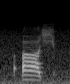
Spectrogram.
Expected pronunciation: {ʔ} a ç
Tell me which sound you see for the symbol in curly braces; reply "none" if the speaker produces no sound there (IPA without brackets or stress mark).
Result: ʔ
